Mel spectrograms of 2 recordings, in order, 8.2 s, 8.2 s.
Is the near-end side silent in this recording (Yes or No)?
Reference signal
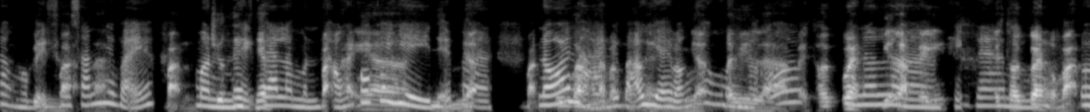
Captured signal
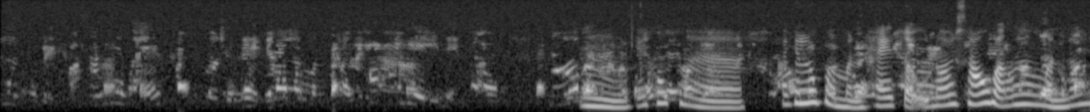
No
